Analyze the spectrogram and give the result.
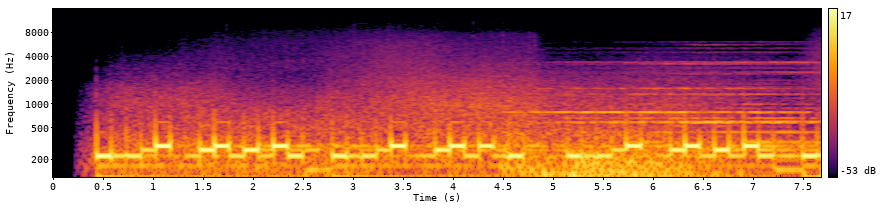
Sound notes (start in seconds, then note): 0.0 air whooshing; 0.3 gentle music; 2.3 waves crashing; 4.3 ethereal music; 7.4 air whooshes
